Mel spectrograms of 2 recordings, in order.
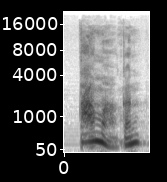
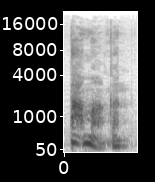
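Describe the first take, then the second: First: Louder, higher second call of Tama kan. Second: Said in the usual way. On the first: Retold or imitated. Mother calling her son's name again, louder and higher.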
